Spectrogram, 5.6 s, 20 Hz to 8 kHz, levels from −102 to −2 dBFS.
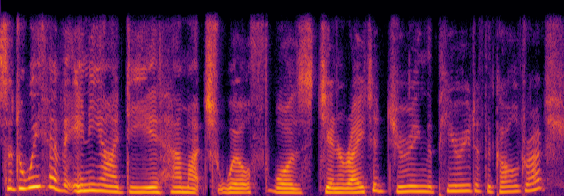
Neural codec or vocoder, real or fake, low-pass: none; real; 7.2 kHz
